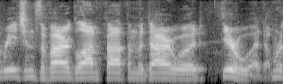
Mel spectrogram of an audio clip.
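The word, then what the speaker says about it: Dyrwood: So it's Deerwood. It's just spelled with a Y because whatever.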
